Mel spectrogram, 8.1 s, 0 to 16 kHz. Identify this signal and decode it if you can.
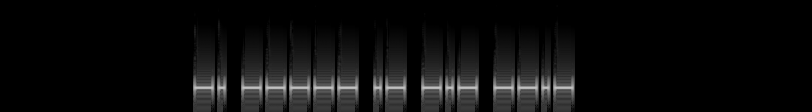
Morse code, heard as a keyed tone, about 20 wpm, 700 Hz. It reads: N0AKQ
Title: USA Call Signs - 5 Characters - Repeated 3x - 20wpm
